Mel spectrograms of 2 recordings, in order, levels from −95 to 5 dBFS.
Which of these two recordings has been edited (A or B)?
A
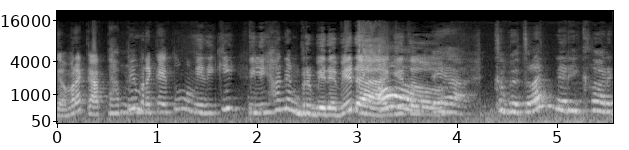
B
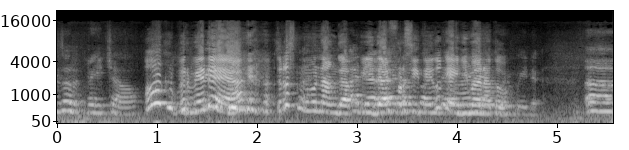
A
